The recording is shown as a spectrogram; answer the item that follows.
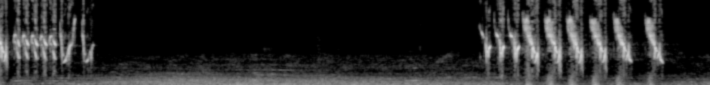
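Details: European goldfinch, known locally as saira, singing in Parachinar: a burst of fast, tinkling high twitters, a long pause with low background rumble, then a second run of sharp, rhythmic chirps.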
